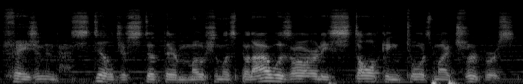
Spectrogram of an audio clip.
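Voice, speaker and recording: Guy doing grim commissar narrating a war story, mid pitch, deliberate and dramatic, music behind. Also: little pitch movement, fairly bright tone, natural voice. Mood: grim, scornful. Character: stern male military commissar bitterly recounting a war. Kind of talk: dramatic first-person audio drama narration.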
